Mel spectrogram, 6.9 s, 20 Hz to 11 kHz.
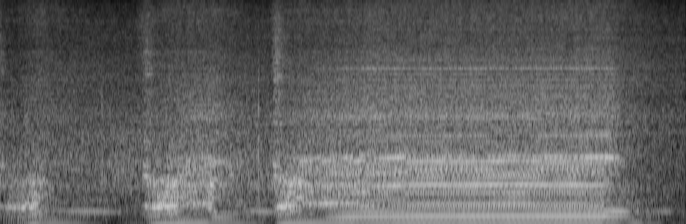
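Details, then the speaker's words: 2008 Suzuki SX4 with low power, idling happily with a third of a tank of fuel: revs climb from idle and flatten, hitting a wall near 2,000 rpm; it struggles past 2,000 though it can reach 4,000. Owner suspects back pressure. "it'll get up to 4,000 RPM, but it struggles to get past 2,000 and then it kind of revs up."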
